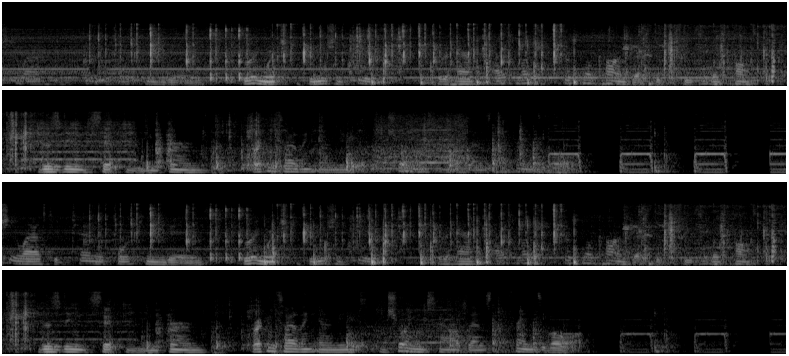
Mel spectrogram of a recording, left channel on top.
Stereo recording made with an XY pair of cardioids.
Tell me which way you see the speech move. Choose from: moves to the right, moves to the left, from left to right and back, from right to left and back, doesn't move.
from right to left and back.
